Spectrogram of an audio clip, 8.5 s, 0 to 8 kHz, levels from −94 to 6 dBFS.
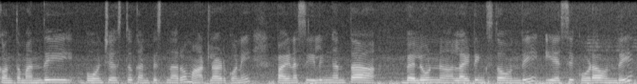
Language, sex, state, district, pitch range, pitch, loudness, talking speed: Telugu, female, Andhra Pradesh, Srikakulam, 195-215 Hz, 205 Hz, -16 LUFS, 90 wpm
